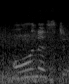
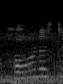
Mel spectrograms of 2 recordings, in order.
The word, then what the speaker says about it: honest: ஹானஸ்ட் read பண்ணக்கூடாது, ஆனஸ்ட். ஏன்னா ஹெச் வந்து இந்த 3 வேர்ட்ஸ்லேயும் மட்டும் நம்ம சைலண்டாக எடுத்துக்கணும், இந்த 3 வேர்ட்ஸுக்கு மட்டும். ஸோ the letter H is silent in our, honor and honest.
